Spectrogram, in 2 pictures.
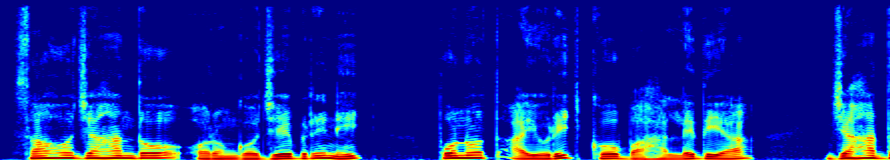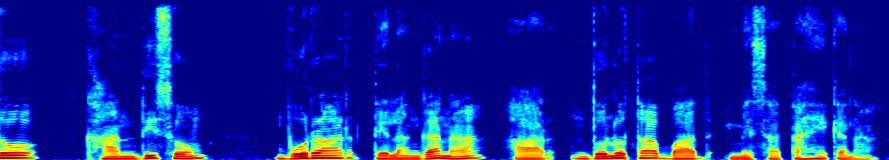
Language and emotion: Santali, neutral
